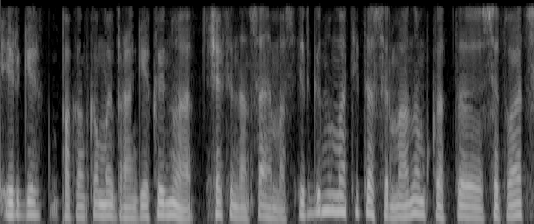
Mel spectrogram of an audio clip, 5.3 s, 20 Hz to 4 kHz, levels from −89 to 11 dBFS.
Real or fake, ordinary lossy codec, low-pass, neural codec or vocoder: fake; AAC, 32 kbps; 3.6 kHz; vocoder, 44.1 kHz, 128 mel bands, Pupu-Vocoder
